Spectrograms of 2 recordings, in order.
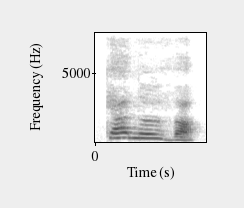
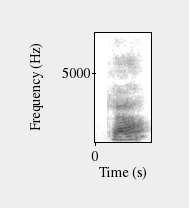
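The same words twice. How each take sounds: First: Said in the usual way. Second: CANEVAS as loud ca, ne, va with long pauses; split into syllables. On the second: Shown as a demonstration. Teacher counting three syllables, syllable by syllable. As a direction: break Canevas into three beats. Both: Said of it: "Trois syllabes".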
